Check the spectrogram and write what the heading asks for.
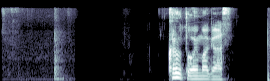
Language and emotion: Russian, positive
